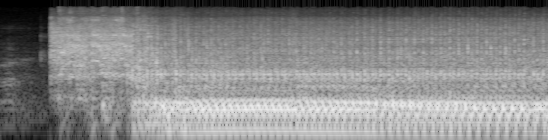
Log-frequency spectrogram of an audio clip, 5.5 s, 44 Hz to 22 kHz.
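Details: 2012 Harley-Davidson Dyna Switchback FLD after new battery and oil service: brief crank, catches at once and settles into a loose, loping V-twin idle; normal start and idle.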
